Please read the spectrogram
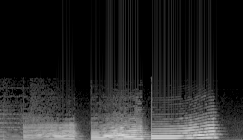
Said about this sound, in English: I've got one this morning, and it's a teenager who filmed himself surprising his mom by playing his trombone at the oddest moments. She seems a little bothered at first, but by the end, she's about having as much fun as the kid is.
